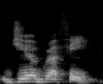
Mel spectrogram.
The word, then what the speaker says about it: geography: So you have 1, 2, 3, 4 syllables, geography. Now, this is the last syllable. This is second to the last syllable. And here is the third to the last syllable. Okay? Geography.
